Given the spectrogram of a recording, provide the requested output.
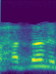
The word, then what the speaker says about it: حبان: فحبان هو الفتح الهاء وليس بكسرها، وهو ابن هلال وهو ثقة حديثه عند أصحاب الكتب الستة.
